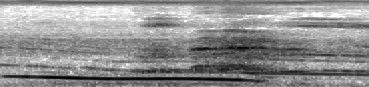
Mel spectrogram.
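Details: Domestic cat at home, first meeting between a flat-nosed and a peak-nosed cat: one long, steady, low tonal yowl slowly sliding downward for about two seconds, ending in a brief rougher burst; quiet room.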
